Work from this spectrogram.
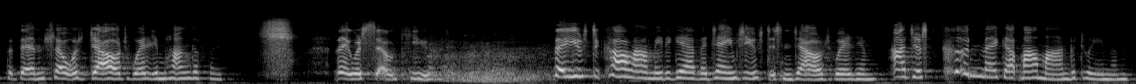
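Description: A coquettish Southern widow in an old radio comedy. Her voice is high, with a Southern American accent and a coy, gushing manner. The sound is muffled and dated. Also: a bit bright. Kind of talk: 1940s radio comedy acting. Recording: dull vintage 1940s radio recording.

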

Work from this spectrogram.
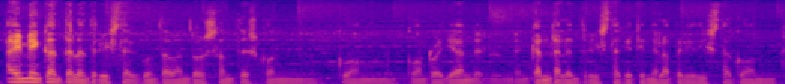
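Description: A man's voice: deep voice, fairly even intonation, fast talker, music in the background. A man talking as a podcast panelist, informally analytical and emphatically enthusiastic.

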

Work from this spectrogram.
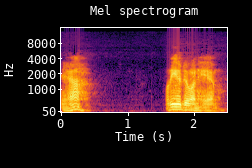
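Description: Very deep-voiced, deadpan gangster. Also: male voice, slow pace, slightly rough, no room sound, full character voice. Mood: defiant, deadpan. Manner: terse, slangy, deadpan. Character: weary hard-boiled gangster, wounded, sardonic and unafraid. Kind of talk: 1940s radio drama acting. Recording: dull 1940s radio recording.

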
